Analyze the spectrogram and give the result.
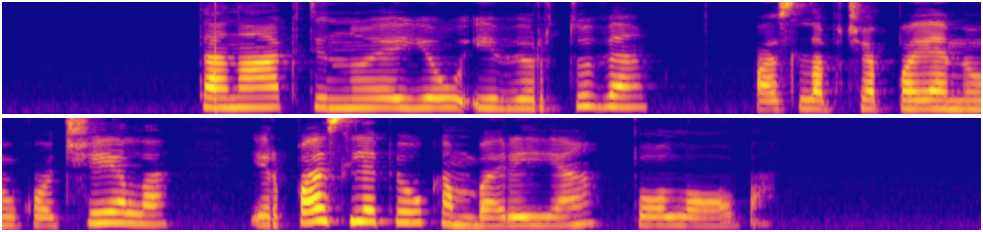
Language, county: Lithuanian, Utena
